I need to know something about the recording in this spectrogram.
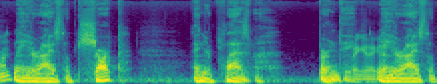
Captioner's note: movie dialogue plays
